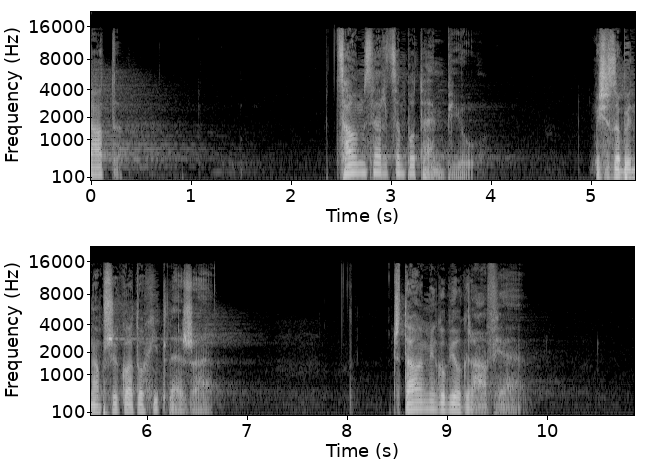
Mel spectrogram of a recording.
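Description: A middle-aged man speaks calmly into a microphone in a large echoing room, in short phrases with pauses.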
